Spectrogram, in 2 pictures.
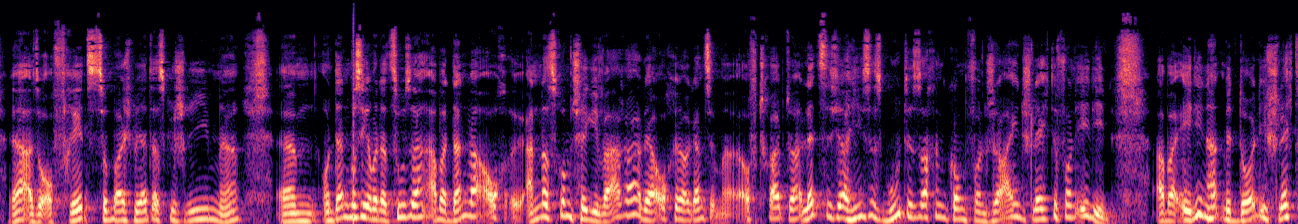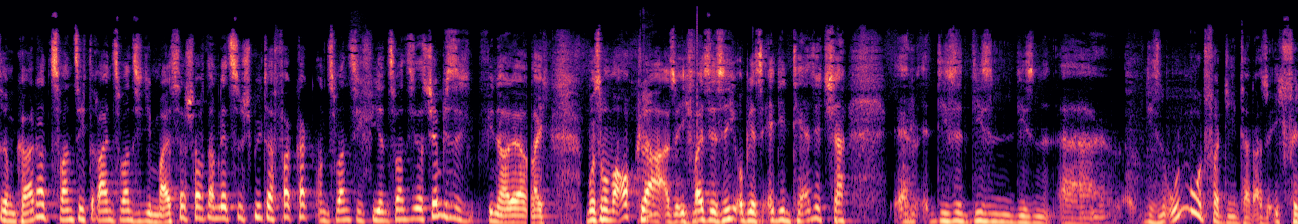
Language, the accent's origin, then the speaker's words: German; Bremen, Germany; Ich stamme ja auch aus der Ecke da, ja.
